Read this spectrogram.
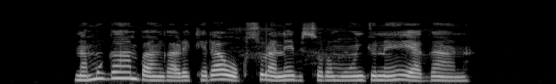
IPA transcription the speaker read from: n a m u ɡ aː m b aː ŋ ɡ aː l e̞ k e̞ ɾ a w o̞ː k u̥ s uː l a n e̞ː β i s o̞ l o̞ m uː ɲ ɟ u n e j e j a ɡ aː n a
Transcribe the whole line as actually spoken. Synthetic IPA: n a m u ɡ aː m b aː ŋ ɡ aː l e̞ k e̞ ɾ a w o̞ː k u̥ s u l a n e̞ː β i s o̞ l o̞ m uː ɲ ɟ u n e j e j a ɡ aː n a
